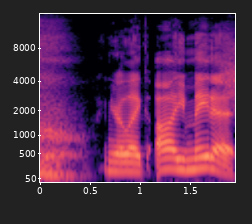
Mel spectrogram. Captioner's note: exhales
